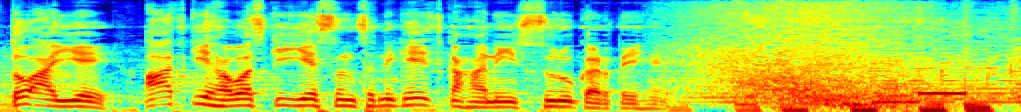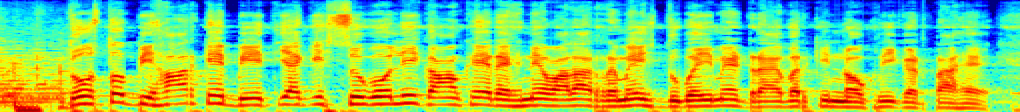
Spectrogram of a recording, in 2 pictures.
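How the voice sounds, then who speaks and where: A man's voice: fairly high pitch, animated, moderate pace. A man narrating a scripted sensational story as host, dramatically addressing his listeners. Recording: music behind the voice. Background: background music.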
